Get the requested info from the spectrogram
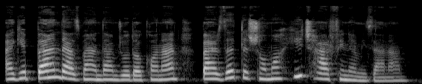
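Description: A woman voicing an earnest, anxious young male student who pleads quickly. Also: fairly high pitch, lively intonation, voice pushed up. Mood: pleading.

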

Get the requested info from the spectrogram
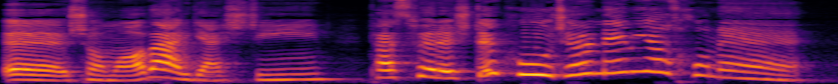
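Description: A woman's voice: high voice, big pitch swings, voice pushed up. A woman voicing a brusque, impatient young man in an audiobook story. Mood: demanding, loud.

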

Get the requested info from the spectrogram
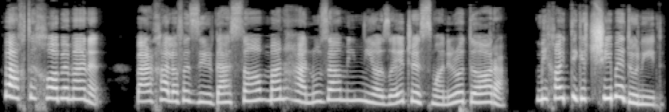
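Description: Woman voicing a high-pitched, sly, smug male villain. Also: lively intonation, dry recording, studio quality. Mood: bored, condescending. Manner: languid, mocking, drawn-out menace. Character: sly, contemptuous bearded male guardian villain, theatrically smug. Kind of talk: dramatised audiobook storytelling.

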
